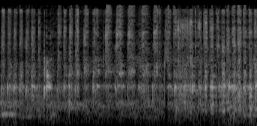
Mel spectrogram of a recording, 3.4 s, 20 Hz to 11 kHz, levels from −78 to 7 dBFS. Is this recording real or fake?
fake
